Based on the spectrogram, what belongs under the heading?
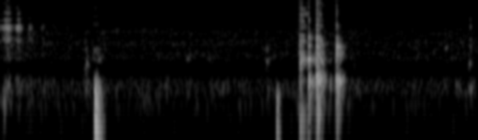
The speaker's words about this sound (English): We got a Belching Jedi drinking the Belching Beaver.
